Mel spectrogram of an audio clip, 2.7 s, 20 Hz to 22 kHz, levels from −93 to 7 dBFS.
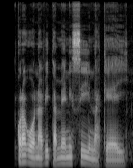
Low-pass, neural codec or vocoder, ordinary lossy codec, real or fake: none; none; none; real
